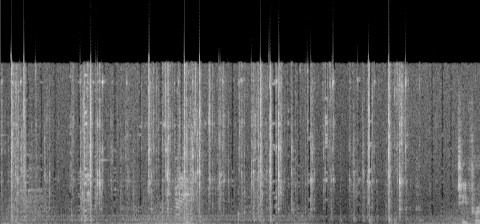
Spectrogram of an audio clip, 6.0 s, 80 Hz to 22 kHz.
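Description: Car keys jangling on their ring, with repeated clicks as the ignition key of a Ford Focus diesel is turned on and off several times. This is done to make the fuel pump build up diesel pressure after running low on fuel left the engine stuck below 2000 rpm.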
